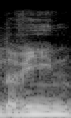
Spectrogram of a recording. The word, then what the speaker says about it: Lewin: koehlers Kafka and well depending on how you want to say Lewin or Levine technically Levine but he came to accept Lewin as a pronunciation as well so I'll probably go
